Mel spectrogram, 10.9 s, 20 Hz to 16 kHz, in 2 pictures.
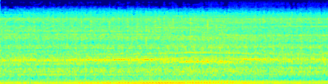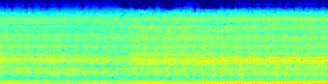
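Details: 1999 Dodge Dakota idling steadily with a light, fairly even tick, much quieter after adding 1 qt of ATF to the oil at an oil change and running 10-15 seconds; valvetrain ticking, cause not pinned down.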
